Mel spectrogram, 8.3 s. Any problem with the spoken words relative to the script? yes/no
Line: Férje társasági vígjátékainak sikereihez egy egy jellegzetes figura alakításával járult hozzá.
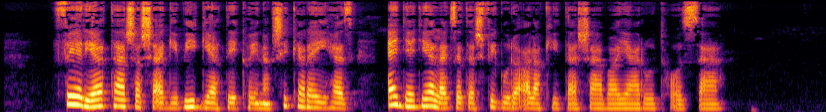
no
